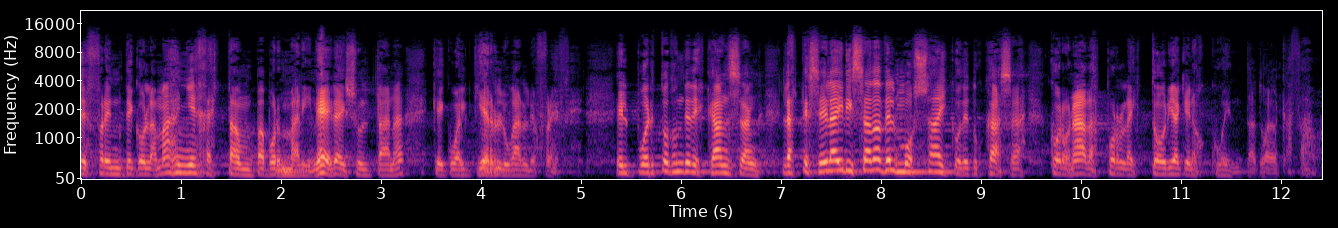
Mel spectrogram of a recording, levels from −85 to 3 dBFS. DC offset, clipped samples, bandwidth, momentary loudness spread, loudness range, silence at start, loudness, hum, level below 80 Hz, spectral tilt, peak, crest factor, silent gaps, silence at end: under 0.1%; under 0.1%; 14.5 kHz; 19 LU; 6 LU; 0 s; -21 LUFS; none; -74 dBFS; -3.5 dB/octave; 0 dBFS; 22 dB; none; 0.05 s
